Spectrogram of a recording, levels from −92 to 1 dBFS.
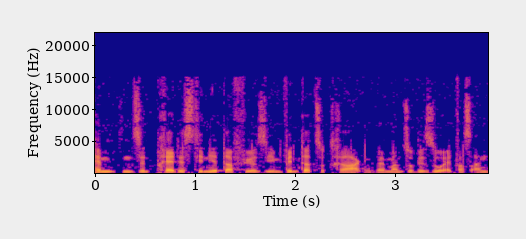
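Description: Overdone noise removal runs through the whole clip. The noise reduction was set so hard that frequency bands near its noise estimate are pulled down or cut entirely, taking quiet parts of the speech with them. Pauses fall to near silence with twinkling specks.

A train of clicks begins at 0.88 s and continues to the end. Evenly spaced pulses arrive about 7.2 times per second, roughly twenty in all, peaking a few dB above the speech. This is likely interference from nearby equipment or a faulty connection or power supply, and it is heard as steady ticking over the voice and through its pauses.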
